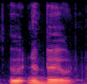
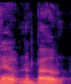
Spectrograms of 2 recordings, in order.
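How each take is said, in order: First: It is said in a mock Canadian accent. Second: It is said in a plain, standard accent.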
